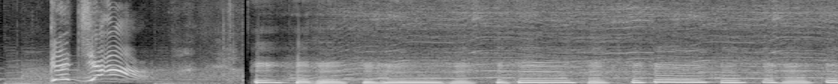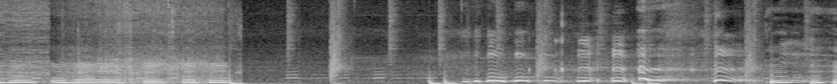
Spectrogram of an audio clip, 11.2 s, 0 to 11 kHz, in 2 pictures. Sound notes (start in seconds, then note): 1.6 humming; 8.6 laughs; 10.7 humming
